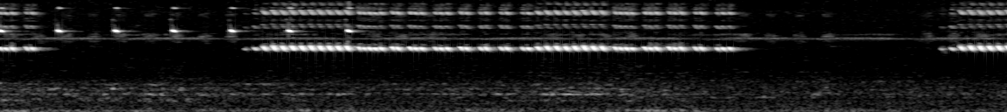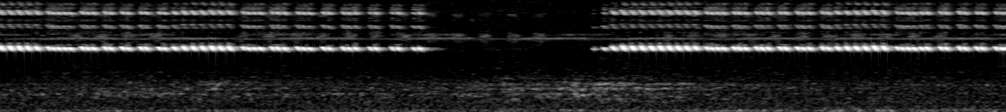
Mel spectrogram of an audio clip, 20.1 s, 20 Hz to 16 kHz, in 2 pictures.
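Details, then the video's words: Autumn insect chorus, crickets and others, from a garden field, recorded on a DR-40X. Short separate high chirps come first, then three long bouts of fast, high-pitched pulsed trilling, separated by quieter gaps. "秋の虫の声 ASMRでおやすみなさい 〜虫の音を枕元で聞いてね〜 こおろぎ他"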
